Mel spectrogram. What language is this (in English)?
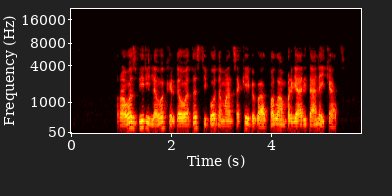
Central Kurdish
